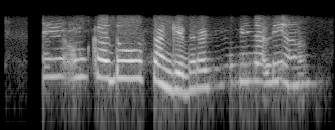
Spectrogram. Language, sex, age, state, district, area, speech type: Santali, female, 18-30, Jharkhand, Seraikela Kharsawan, rural, conversation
